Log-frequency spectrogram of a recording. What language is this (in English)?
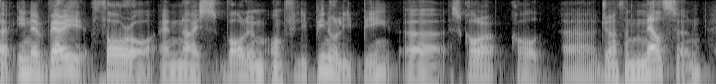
English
